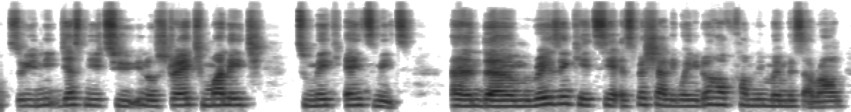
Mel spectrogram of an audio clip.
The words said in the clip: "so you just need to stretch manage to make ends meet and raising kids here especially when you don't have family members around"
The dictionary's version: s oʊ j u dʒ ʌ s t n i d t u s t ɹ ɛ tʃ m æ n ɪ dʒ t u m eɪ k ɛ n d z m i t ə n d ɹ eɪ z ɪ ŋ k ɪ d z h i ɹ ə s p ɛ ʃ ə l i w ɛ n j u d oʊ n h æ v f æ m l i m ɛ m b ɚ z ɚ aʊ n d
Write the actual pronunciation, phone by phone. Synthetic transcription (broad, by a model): s oʊ j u dʒ ʌ s t n i d t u s t ɹ ɛ tʃ m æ n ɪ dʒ t u m eɪ k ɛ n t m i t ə n d ɹ eɪ z ɪ ŋ k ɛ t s h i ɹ ə s p ɛ ʃ ə l i w ɛ n j u d oʊ n h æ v f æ m l i m ɛ m b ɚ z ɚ aʊ n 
